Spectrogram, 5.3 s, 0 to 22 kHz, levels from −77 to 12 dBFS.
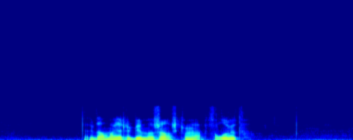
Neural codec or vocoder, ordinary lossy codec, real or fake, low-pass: codec, 16 kHz, 0.7 kbps, FocalCodec; none; fake; 5.4 kHz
